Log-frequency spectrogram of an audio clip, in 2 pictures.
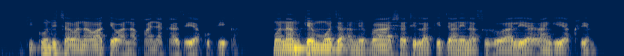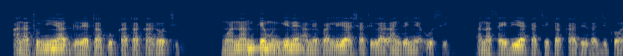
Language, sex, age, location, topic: Swahili, male, 25-35, Nairobi, education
